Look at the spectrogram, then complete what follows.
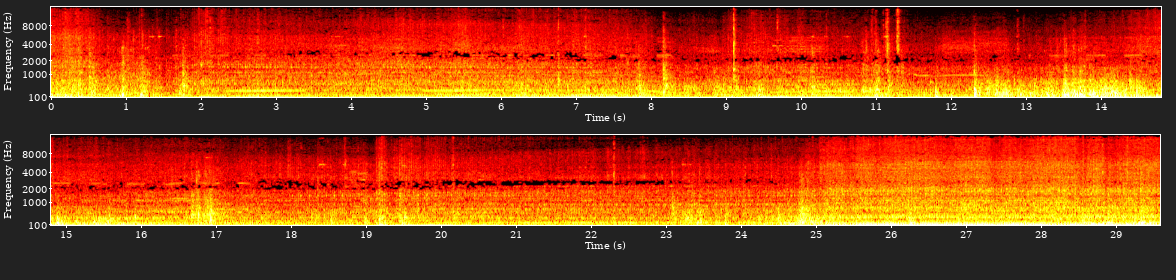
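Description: Backhoe loader's diesel engine running through a work cycle, quieter through the middle with a few sharp knocks, then revving up louder near the end as it works the loader.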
